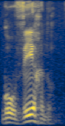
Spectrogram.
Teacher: Governo é uma paroxítona, a sílaba tônica é o ver.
